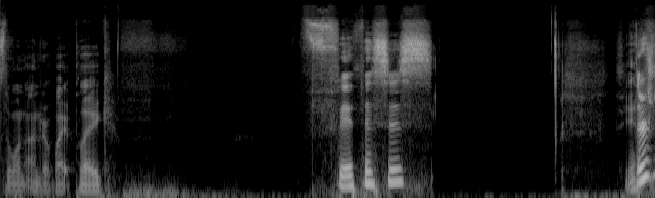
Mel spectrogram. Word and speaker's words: phthisis: How would you pronounce the one under white plague? Phthisis.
